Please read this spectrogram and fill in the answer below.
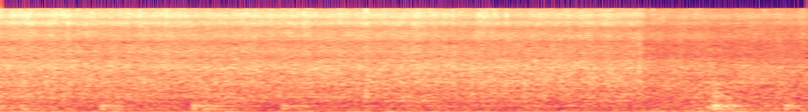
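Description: Sauce with ginger and green chillies sizzling in a non-stick frying pan while a spatula stirs it, with a few faint scrapes of the spatula. The sizzle thins out about three seconds in.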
